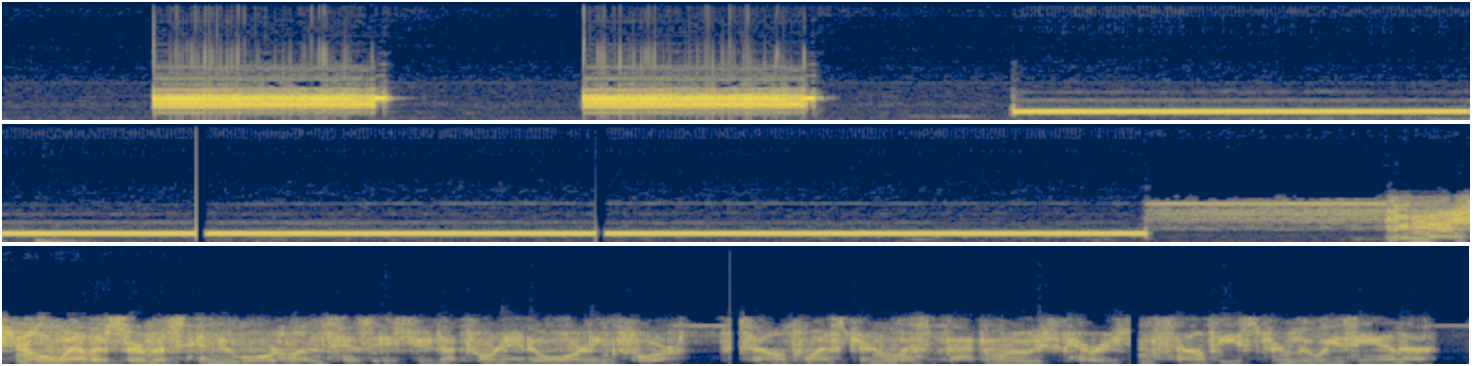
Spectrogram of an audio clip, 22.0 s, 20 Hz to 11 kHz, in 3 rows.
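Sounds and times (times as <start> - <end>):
digital data screech: 0.8 - 2.0, 2.9 - 4.1.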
